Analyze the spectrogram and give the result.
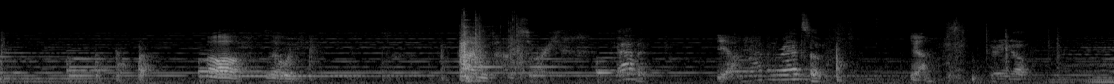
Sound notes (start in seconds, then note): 0.9 knocking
